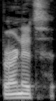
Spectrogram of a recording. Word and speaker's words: Burnett: og T-Bone Burnett øh, eller Burnett øh, er det nok nærmere det udtales øh, han har godt nok lavet nogle gode ting, øh, må man sige.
